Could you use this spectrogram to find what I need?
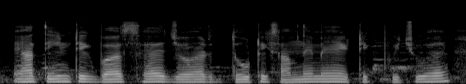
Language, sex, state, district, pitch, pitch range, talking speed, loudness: Chhattisgarhi, male, Chhattisgarh, Raigarh, 125 Hz, 120-130 Hz, 180 wpm, -31 LUFS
